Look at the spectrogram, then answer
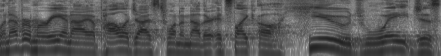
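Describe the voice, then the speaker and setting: Noticeable background noise and audible room echo surround a man speaking in an American accent. His medium pitch carries ordinary variation at a fairly quick pace. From Kentucky, US. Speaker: pastor. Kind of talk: prayer; sermon. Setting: church.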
